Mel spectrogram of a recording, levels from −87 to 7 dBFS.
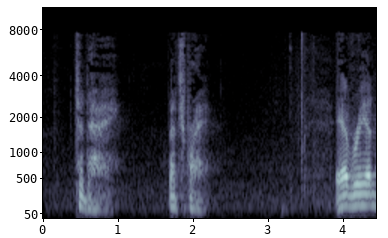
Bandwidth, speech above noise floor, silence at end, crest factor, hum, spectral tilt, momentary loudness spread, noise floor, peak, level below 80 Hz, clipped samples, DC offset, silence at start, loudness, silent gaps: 8 kHz; 40 dB; 0 s; 20 dB; none; -6 dB/octave; 25 LU; -64 dBFS; -8 dBFS; -66 dBFS; under 0.1%; under 0.1%; 0.4 s; -26 LUFS; none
